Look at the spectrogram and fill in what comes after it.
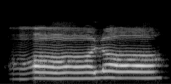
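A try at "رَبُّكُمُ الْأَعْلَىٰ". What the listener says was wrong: Okay, so it is going to be a'r. Alif and ayn sakin. A'r. A'la. Rabbukumul a'la. So, this one is not an alif mad.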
